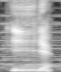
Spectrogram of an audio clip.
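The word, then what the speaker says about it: いいえ: Ie means house, which is only I, E. You also have twice the I and the E, and that means no, Ie. That's also why you pronounce it longer, Ie.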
